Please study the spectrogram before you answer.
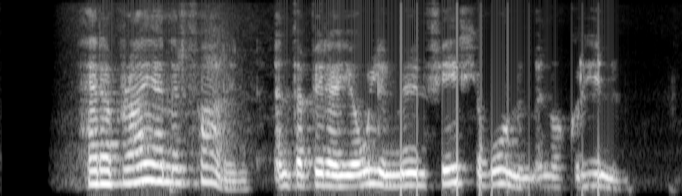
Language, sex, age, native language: Icelandic, female, 60-69, Icelandic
